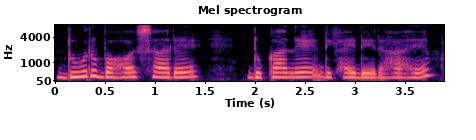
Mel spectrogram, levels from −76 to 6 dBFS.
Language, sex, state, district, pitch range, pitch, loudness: Hindi, female, Assam, Kamrup Metropolitan, 230-255 Hz, 245 Hz, -17 LUFS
